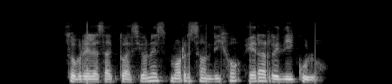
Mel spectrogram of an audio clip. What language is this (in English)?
Spanish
